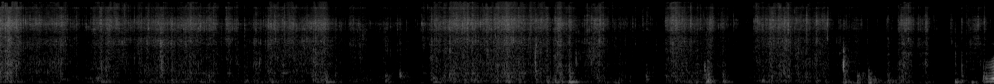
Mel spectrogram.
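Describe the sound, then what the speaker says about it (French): Plastic packaging is unwrapped up close, giving continuous crinkling and crackling with occasional sharper tearing rustles, fairly quiet and without talk. "j'aurais dû déballer ça avant"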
